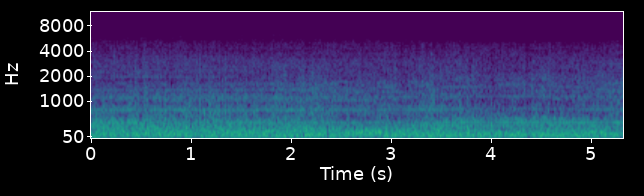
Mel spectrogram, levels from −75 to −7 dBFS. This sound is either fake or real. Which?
real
